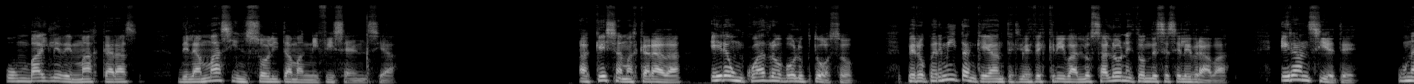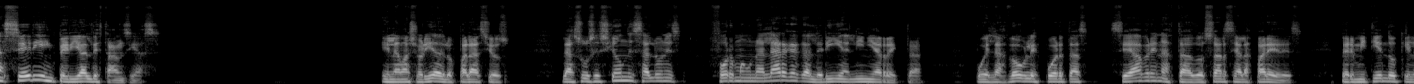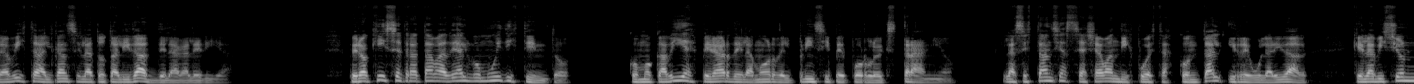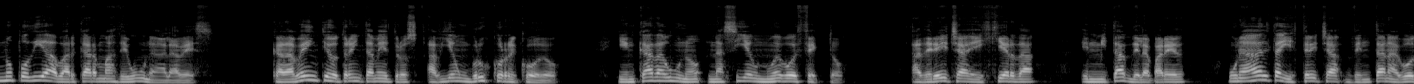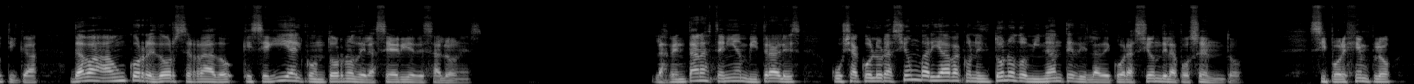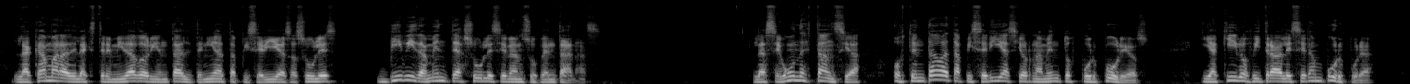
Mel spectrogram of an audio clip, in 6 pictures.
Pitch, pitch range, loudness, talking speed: 135 Hz, 115-150 Hz, -26 LUFS, 145 wpm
